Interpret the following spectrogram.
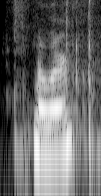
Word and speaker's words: Pillar: let me turn off that how do you pronounce the last name pillar your honor pillar all right this is a matter of rebecca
